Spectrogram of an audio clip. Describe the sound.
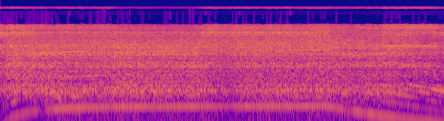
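A bingo ball machine whirs as it mixes ping pong balls, its motor hum rising in pitch, holding steady for several seconds, then winding down, all over a loud, constant rushing blower noise.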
